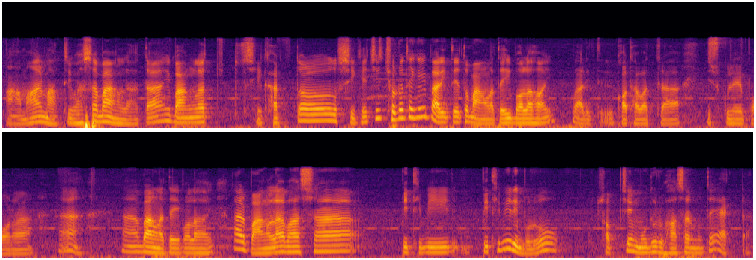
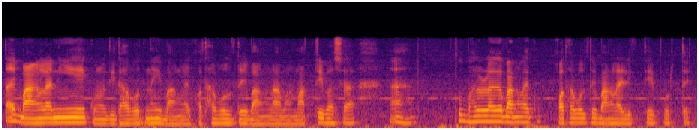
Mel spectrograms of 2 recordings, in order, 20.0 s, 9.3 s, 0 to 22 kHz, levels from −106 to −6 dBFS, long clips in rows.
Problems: constant background noise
